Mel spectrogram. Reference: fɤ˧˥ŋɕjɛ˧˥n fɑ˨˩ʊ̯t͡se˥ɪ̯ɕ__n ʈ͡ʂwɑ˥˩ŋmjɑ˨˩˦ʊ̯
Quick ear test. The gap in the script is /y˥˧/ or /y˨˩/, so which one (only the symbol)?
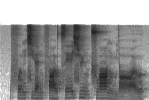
y˥˧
